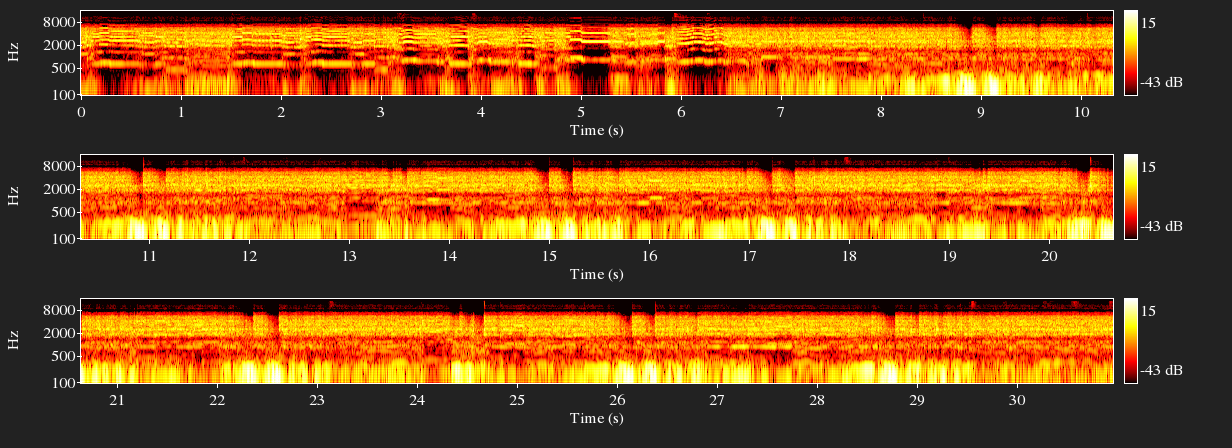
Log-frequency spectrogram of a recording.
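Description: Unaccompanied electric guitar, a Stratocaster-style solid-body, played through an amp. For about the first six seconds it plays separate picked notes, then moves into a dense, sustained rhythm part with a low chugging figure that returns about every two seconds.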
